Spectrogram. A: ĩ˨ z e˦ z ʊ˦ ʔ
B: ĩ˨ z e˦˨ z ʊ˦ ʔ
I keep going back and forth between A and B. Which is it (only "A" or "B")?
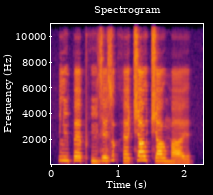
B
